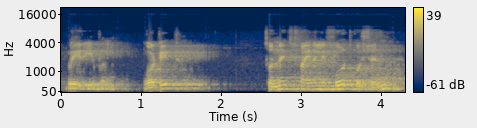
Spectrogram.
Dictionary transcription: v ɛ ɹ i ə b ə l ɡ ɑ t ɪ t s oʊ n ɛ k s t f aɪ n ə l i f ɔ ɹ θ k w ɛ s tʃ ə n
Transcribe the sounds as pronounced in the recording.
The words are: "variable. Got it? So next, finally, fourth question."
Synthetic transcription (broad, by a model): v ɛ ɹ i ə b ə l ɡ ɑ t ɪ t s oʊ n ɛ k s t f aɪ n ə l i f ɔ ɹ t k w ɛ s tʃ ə n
